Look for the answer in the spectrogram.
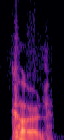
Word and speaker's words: cURL: Har det allt, alltså hur, hur uttalar man, har det alltid uttalats curl? Eller har det... – Jag har alltid uttalat det curl.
